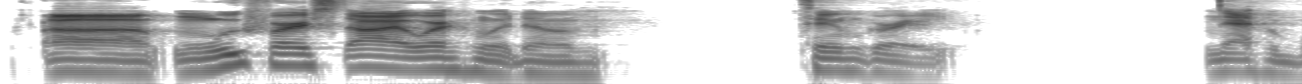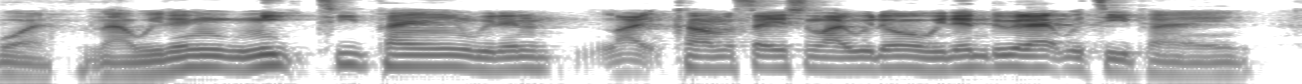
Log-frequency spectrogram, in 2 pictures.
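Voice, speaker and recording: In a Georgia accent, a man with a fairly low pitch and a bright, sharp tone speaks at a moderate pace with lively intonation, on a very clean recording with a silent background. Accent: Southern US, Georgia. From Georgia, US. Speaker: podcast guest, former dancer. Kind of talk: casual chat. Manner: animated.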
